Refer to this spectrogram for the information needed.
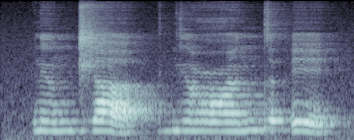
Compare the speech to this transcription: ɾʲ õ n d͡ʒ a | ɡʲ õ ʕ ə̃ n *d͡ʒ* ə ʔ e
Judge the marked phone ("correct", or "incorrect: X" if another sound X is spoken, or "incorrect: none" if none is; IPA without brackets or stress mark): incorrect: d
